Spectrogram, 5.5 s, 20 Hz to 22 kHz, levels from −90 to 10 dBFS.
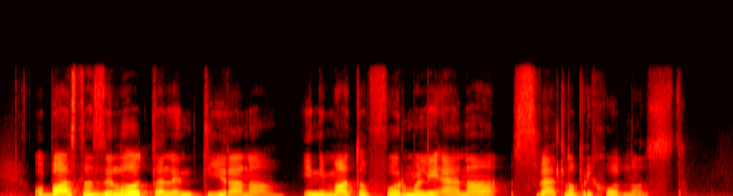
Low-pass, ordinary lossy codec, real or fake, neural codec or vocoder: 14.4 kHz; none; fake; codec, 44.1 kHz, 7.8 kbps, Pupu-Codec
